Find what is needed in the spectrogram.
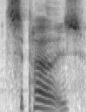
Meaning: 1. To take for granted; to conclude, with less than absolute supporting data; to believe 2. To theorize or hypothesize 3. To imagine; to believe; to receive as true
- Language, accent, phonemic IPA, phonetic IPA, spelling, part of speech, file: English, US, /səˈpoʊz/, [səˈpʰoʊz], suppose, verb, En-us-suppose.ogg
